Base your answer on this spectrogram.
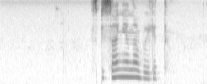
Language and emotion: Russian, neutral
